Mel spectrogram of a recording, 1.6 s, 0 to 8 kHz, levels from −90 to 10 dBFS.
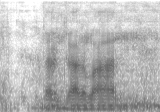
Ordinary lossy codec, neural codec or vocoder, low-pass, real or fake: none; codec, 16 kHz, 4.8 kbps, FACodec; none; fake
